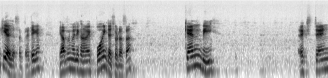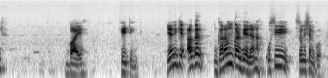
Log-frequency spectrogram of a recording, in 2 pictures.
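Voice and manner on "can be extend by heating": softer, in short pieces with pauses; dictating. Real, not acted. Teacher writes a small point for students, piecemeal dictation. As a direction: say each piece as you write it down.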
